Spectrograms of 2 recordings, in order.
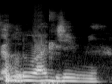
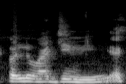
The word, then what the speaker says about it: Oluwajinmi: Oluwajimi did I get that name right yes Oluwajimi Oluwajimi okay please introduce yourself I mean let's know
